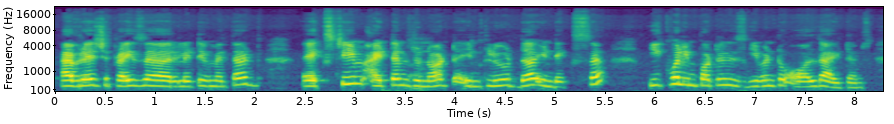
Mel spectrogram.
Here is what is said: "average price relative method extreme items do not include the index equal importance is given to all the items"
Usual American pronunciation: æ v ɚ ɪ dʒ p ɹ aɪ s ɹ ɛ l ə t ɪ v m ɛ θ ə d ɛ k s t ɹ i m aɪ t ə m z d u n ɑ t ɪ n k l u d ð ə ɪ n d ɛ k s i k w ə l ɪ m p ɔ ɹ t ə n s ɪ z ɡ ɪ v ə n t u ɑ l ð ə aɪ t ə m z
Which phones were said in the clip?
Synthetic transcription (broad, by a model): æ v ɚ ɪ dʒ p ɹ aɪ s ɹ ɛ l ə t ɪ v m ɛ t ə d ɛ k s t ɹ i m aɪ t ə m s d u n ɑ t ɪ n k l u d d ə ɪ n d ɛ k s i k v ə l ɪ m p ɔ ɹ t ə n s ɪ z ɡ ɪ v ə n t u ɑ l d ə aɪ t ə m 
